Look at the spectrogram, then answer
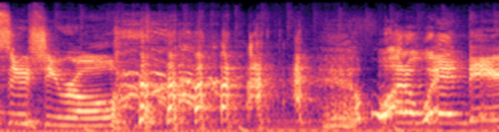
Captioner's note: laughs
